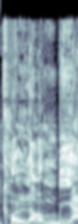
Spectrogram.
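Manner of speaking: slow, hammed-up Spanish accent on "Colombia"; pitching the guest a trip in a put-on Spanish accent; mock Spanish accent. Host luring a guest to the show, in a mock Spanish accent. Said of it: "That's my Spanish accent".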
